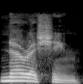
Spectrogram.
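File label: "nourishing", English; UNIT 5: HEALTHY LIVING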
